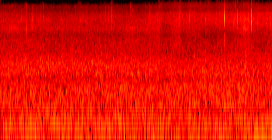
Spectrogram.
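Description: Small twigs crackle and pop as they catch fire.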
